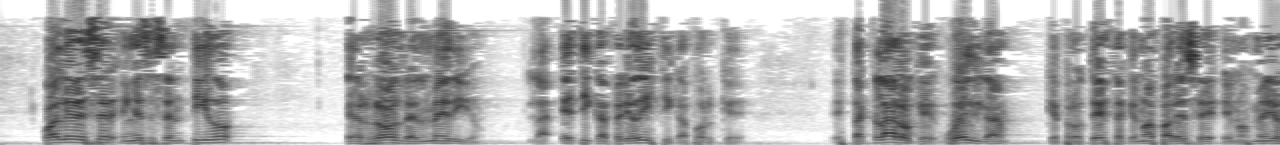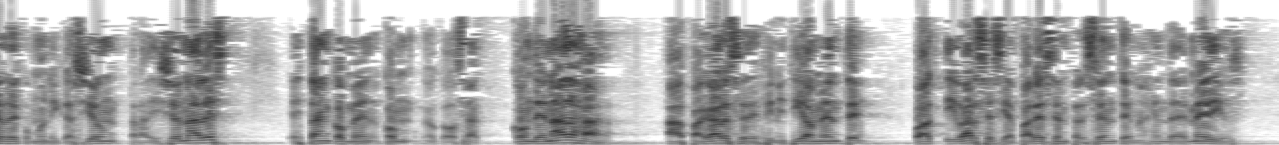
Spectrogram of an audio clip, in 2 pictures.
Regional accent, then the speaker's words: Bolivia; Yo vengo de Bolivia

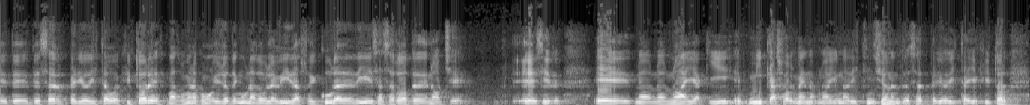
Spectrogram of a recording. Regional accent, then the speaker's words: Quilmes, Buenos Aires Province, Argentina; Yo a los 9 años vendía diarios e iba con repartiendo diarios por mi pueblo, Quilmes, en Argentina

